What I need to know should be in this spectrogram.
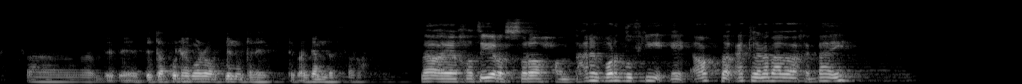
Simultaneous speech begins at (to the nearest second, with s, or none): none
